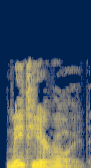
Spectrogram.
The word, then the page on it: meteoroid: British English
